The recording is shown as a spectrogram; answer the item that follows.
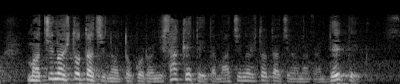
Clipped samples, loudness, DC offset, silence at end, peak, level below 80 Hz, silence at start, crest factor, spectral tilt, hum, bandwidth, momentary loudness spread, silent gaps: under 0.1%; -23 LUFS; under 0.1%; 0 s; -4 dBFS; -48 dBFS; 0 s; 20 dB; -4.5 dB/octave; none; 11 kHz; 14 LU; none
